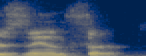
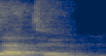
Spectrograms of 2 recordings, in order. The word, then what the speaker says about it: Zatu: Dr. Xanther. No, it's Zatu.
